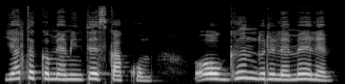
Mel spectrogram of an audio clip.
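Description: A woman's voice: fairly high pitch, dark tone, voice pushed up, close to an everyday voice. A woman reading aloud and voicing a fragile, grieving madwoman with a pleading, tremulous way of speaking. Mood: anguished.

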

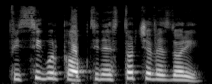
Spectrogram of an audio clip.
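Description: A woman's voice: a little high, darkish tone, dry recording, clean studio sound, close to an everyday voice. A woman voicing a scheming male court jester who talks in a sly, teasing way. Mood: mocking.

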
